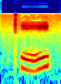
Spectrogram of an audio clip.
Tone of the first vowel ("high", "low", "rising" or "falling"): low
